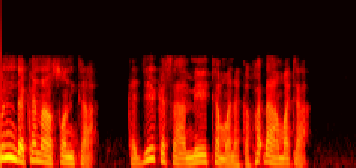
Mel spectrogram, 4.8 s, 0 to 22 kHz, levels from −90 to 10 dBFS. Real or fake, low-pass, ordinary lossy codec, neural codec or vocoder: real; 5.4 kHz; Opus, 32 kbps; none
